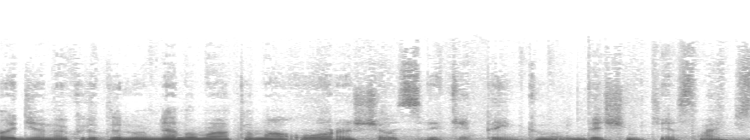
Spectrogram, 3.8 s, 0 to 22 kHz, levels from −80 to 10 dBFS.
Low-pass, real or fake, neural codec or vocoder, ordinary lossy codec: 19.8 kHz; fake; codec, 44.1 kHz, 2.6 kbps, DAC; MP3, 64 kbps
